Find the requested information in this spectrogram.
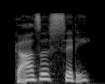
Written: gaza city

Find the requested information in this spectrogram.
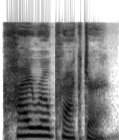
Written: chiropractor

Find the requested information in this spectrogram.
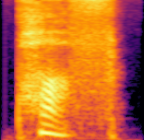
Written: puff

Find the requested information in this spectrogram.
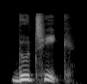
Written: boutique

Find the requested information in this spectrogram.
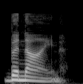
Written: benign

